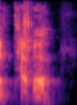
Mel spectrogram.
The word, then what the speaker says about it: Tag Heuer: Tag Heuer. What is he doing? – That good. – Stop with these pronunciations. – Look, man, that's not how it's pronounced. Tagger.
